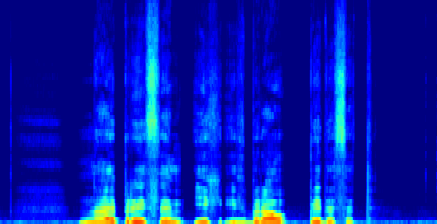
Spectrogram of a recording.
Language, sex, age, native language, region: Slovenian, male, 50-59, Slovenian, Central Slovenia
